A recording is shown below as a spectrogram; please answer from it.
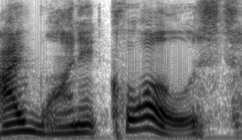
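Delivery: firm, stern, slow, deliberate parent voice. Holding the door shut and retelling what they said, in a loud, stern mom voice. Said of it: "in my loud, stern mom voice".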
